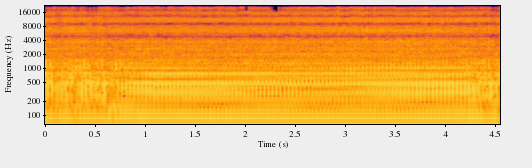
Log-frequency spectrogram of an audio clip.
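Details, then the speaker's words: Yanmar 3TNE74 three-cylinder 22 hp diesel, rated 2800–3050 rpm, with the water pump checked: a smooth, even, low chug at steady idle with no stumbling or missed beats and no blow-by from the breather. Normal idle. "ไม่มีสะดุดนะครับเรานิ่มดูท่อระบายลมดันยังไม่มีเลยไม่มีรถดันนะครับ"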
